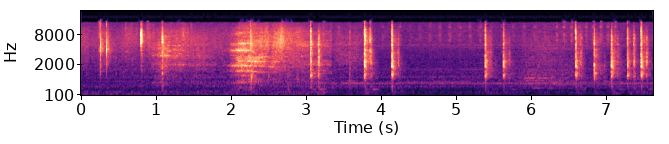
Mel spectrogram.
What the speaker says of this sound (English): A keyboard. How quaint.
